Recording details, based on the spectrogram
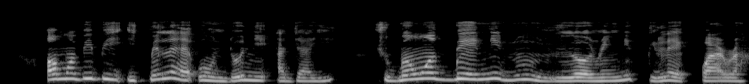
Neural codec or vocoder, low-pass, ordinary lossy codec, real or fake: none; none; none; real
